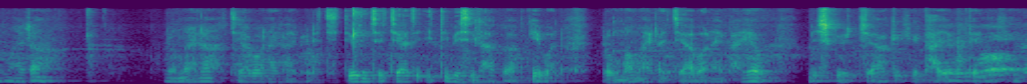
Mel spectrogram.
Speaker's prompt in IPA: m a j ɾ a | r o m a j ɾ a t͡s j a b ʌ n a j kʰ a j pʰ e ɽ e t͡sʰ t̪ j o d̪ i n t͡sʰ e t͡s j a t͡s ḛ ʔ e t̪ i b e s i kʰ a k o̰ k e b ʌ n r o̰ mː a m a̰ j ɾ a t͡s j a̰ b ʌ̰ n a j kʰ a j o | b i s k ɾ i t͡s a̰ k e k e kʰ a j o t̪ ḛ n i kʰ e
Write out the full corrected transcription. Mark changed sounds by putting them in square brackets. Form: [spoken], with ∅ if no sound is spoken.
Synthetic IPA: m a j ɾ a | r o m a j ɾ a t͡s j a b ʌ n a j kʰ a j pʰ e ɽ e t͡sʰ t̪ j o d̪ i n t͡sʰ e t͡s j a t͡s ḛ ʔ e t̪ i b e s i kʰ a k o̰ k e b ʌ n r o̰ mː a m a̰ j ɾ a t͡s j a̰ b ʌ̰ n a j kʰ a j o | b i s k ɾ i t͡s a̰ k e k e kʰ a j o t̪ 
